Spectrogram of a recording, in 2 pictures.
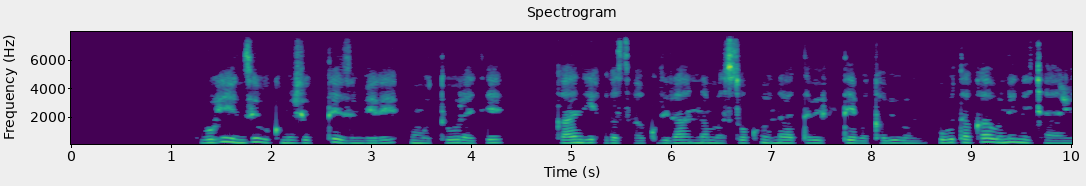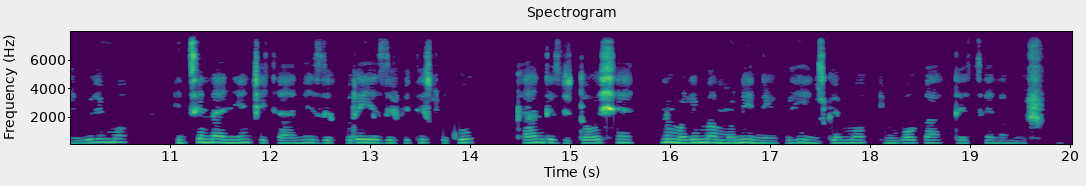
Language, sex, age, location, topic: Kinyarwanda, female, 50+, Nyagatare, agriculture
